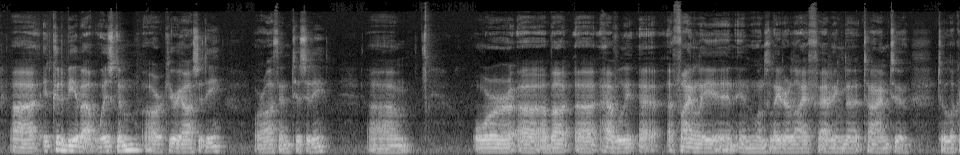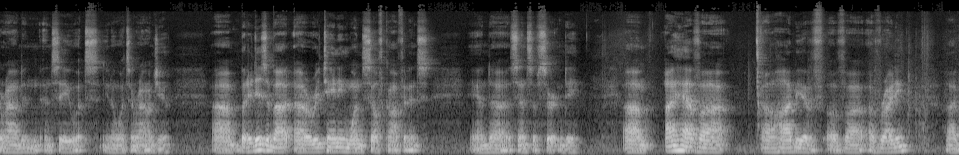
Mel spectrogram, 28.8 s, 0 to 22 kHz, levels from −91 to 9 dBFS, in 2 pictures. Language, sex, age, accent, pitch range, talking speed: English, male, 50-69, American, 95-110 Hz, 135 wpm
